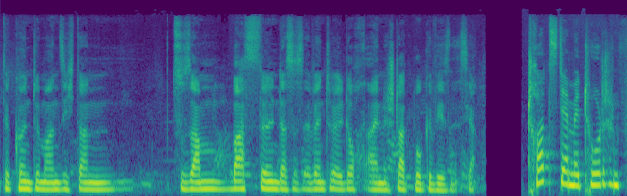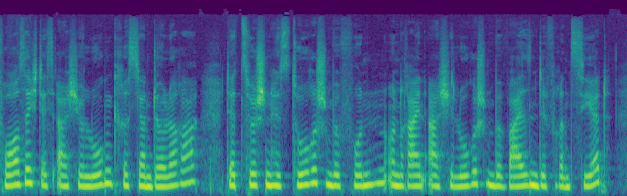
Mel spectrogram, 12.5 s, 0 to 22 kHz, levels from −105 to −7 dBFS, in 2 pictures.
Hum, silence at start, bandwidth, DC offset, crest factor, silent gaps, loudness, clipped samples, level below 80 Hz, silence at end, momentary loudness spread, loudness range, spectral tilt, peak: none; 0.05 s; 15.5 kHz; under 0.1%; 16 dB; 4.86-5.21 s; -23 LUFS; under 0.1%; -62 dBFS; 0.2 s; 7 LU; 3 LU; -6.5 dB/octave; -8 dBFS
